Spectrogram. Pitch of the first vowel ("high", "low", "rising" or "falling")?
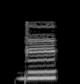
high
